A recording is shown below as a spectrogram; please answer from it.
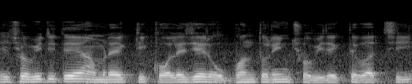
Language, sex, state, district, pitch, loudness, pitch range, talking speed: Bengali, male, West Bengal, Kolkata, 110 Hz, -15 LUFS, 105-120 Hz, 160 wpm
